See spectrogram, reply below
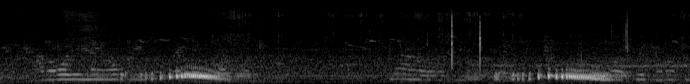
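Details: Indian Fantail fancy pigeons, domestic rock pigeon breed, recorded in Alkmaar, Holland: two rolling, throaty coos about four seconds apart, each swelling then fading, with faint clicks between.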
